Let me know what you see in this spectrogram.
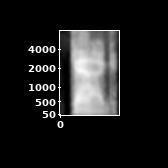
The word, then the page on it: gag: American English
